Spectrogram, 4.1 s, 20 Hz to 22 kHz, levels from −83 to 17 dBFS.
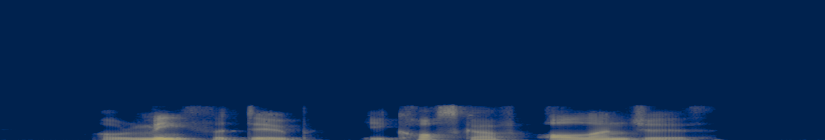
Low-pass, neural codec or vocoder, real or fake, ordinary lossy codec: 5.4 kHz; codec, 24 kHz, 0.9 kbps, WavTokenizer, large speech release; fake; AAC, 48 kbps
